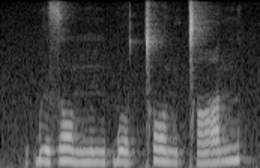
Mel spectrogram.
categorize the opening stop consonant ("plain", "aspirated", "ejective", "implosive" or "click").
implosive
